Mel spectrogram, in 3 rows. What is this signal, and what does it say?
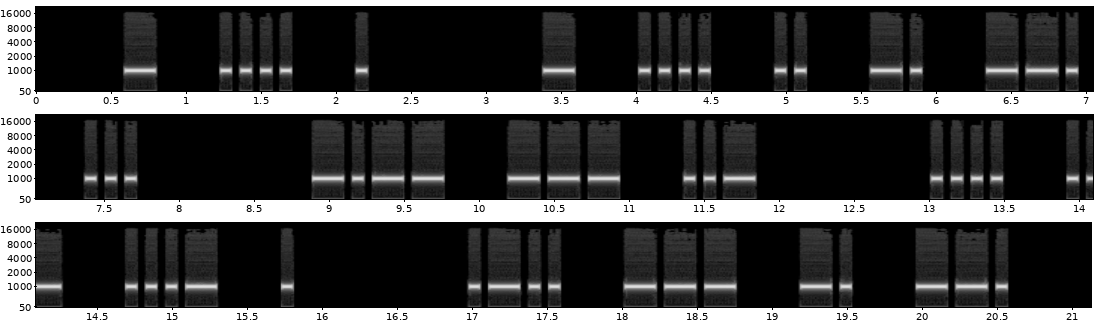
Morse code, heard as a keyed tone, about 18 wpm, spaced as for 12 wpm, 1000 Hz. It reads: THE THINGS YOU HAVE LONG
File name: qotdfiles / 12wpm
